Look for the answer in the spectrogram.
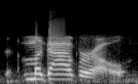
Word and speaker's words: Mogavero: So our last name is McGavero. – McGavero. – It's spelled M-O-G-A-V-E-R-O. – What did they say? – A lot of people pronounce it Mogavero, which is fine.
